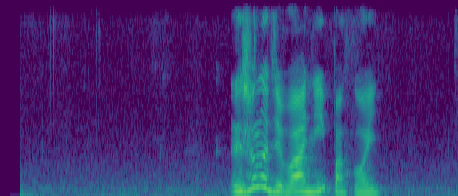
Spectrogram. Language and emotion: Russian, positive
